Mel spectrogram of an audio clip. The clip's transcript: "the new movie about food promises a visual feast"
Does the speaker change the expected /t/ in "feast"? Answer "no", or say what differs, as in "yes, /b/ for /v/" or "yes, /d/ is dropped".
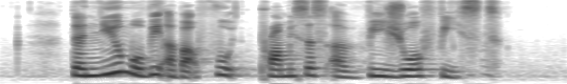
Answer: no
